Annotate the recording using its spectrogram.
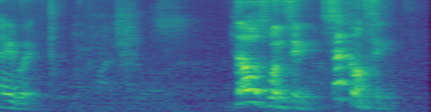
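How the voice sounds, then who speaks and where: There is audible room echo. The speaker is a man. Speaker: conference speaker on animal ethics. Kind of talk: conference talk. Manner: fast.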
